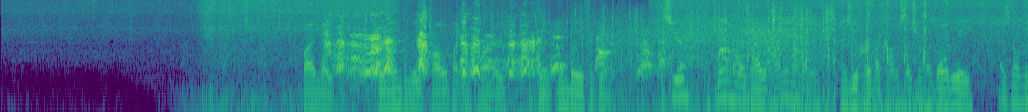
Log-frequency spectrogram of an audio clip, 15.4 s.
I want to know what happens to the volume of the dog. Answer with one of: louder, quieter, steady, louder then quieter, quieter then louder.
quieter.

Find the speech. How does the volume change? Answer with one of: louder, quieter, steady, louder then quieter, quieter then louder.
steady.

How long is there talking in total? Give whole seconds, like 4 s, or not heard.
11 s.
